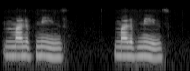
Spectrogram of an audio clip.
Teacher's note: we have the first vowel that changes and the second sound just disappears The V disappears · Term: reduction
